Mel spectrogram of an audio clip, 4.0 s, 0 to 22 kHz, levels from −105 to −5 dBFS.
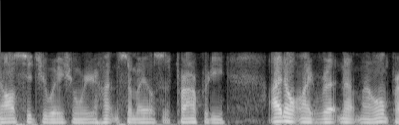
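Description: Throughout, the speech has a buzzy, gravelly roughness with nothing above 3.8 kHz, the mark of the GSM full-rate codec, consistent with 13 kbps, rebuilding the voice from sparse pulses.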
